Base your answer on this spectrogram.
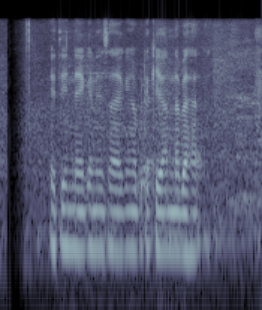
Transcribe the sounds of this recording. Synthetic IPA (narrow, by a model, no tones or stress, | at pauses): et̪inːeːkənisaːekiŋapiʈəkijanːəbæɦæ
